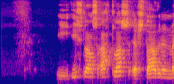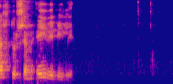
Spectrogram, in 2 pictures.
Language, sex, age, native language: Icelandic, male, 70-79, Icelandic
